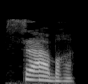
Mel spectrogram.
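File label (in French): "sabre", French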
